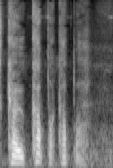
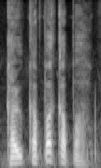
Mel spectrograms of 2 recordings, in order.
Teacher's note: all your vowels in that place name are all short. There's no macrons, there's no stressed vowels, so they're all short.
